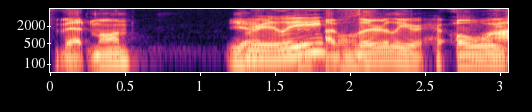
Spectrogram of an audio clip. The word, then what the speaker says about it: Vetements: It's a Vetmon. Oh, it's called pronounced Vetmon? Yeah. Really? I've literally always heard people call it Vetements.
